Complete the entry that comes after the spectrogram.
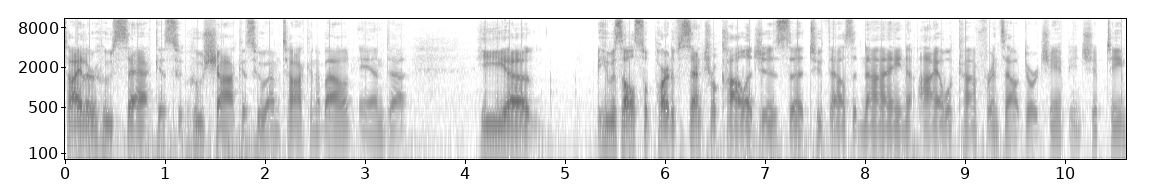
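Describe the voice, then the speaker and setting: On a very clean recording with a silent background, a man with a plain, everyday voice speaks at medium pitch and a moderate pace with fairly even intonation. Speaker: play-by-play sports announcer. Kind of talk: live commentary.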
